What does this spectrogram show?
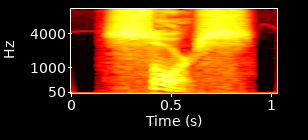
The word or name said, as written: source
